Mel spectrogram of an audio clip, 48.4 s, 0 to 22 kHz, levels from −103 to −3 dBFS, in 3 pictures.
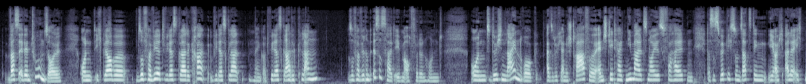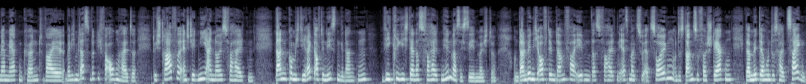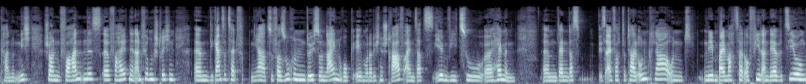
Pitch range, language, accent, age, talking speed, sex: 200-235 Hz, German, German, 20-39, 205 wpm, female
